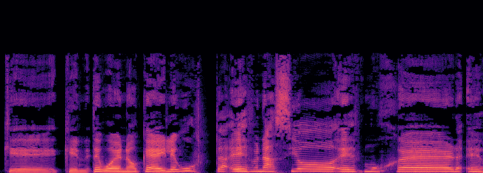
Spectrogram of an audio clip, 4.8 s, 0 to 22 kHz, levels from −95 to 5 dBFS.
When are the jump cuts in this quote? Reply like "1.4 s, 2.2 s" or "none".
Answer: 0.9 s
